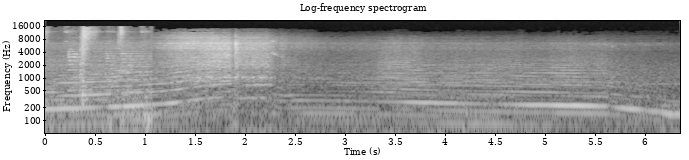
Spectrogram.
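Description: Lexus SC300's inline-six engine heard from inside the cabin under way. It rises in pitch over the first couple of seconds, eases off slowly, then drops sharply near the end with an upshift.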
